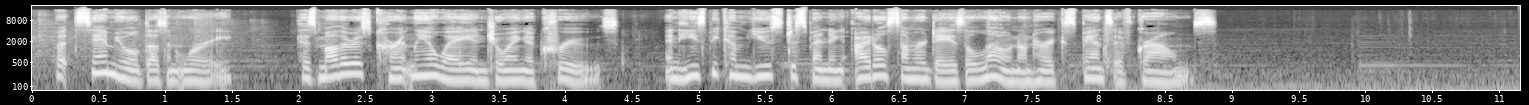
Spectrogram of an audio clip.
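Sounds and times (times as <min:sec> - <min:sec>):
speech: 0:00.2 - 0:09.0
car engine rumbling while driving slowly into a garage: 0:07.0 - 0:11.1.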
